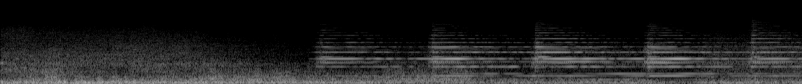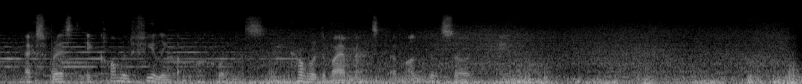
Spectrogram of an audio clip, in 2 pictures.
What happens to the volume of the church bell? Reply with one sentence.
The volume of the church bell goes down.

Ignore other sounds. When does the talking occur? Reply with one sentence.
The talking can be heard from 8.2 to 13.2 s.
